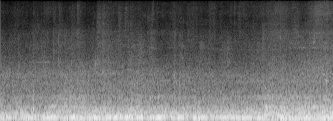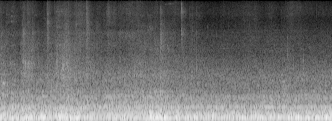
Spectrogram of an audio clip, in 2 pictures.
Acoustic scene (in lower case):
bus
